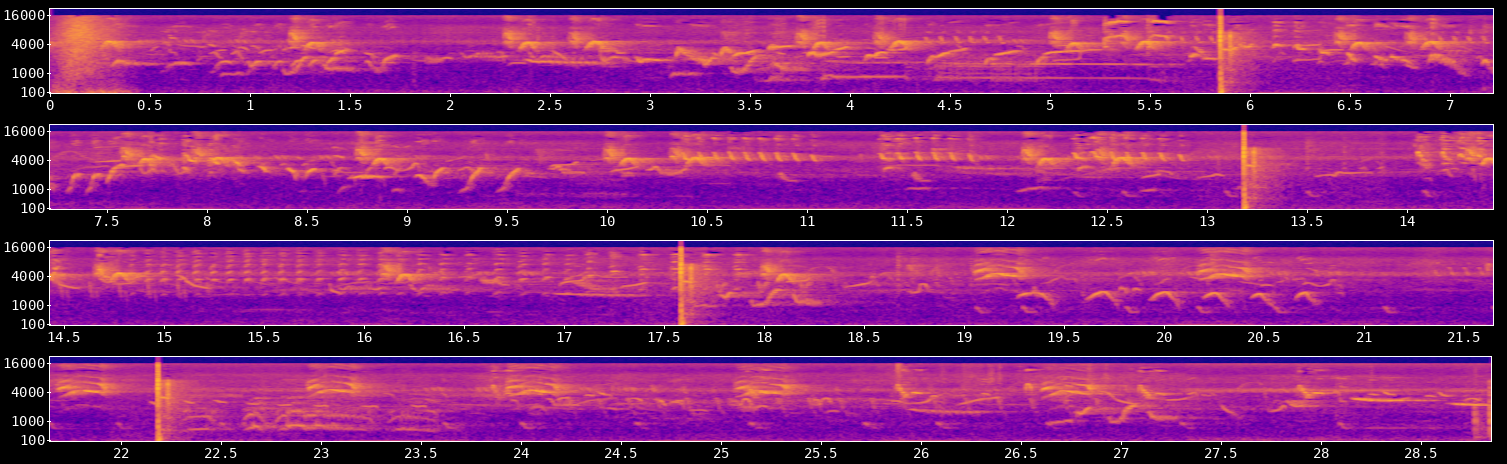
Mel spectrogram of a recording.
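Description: Small birds chirping and singing in many quick, rising and falling calls, with four sharp clicks a few seconds apart.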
